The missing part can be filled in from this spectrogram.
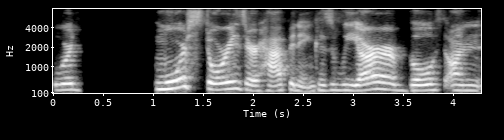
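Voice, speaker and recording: Speaking with a strong French accent, a woman uses a medium pitch, ordinary pitch variation and a moderate pace. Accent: thick French. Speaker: podcast co-host. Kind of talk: casual chat.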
